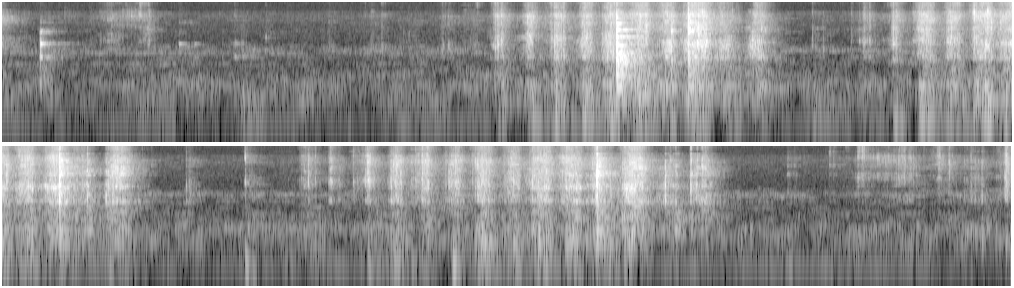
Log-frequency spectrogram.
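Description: Kitchen knife dicing an onion on a ceramic plate. It is quiet for the first couple of seconds, then come three runs of quick knife strokes, each a second or two long.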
